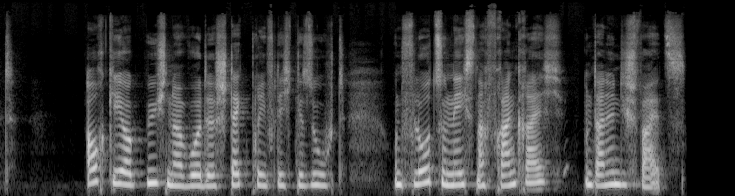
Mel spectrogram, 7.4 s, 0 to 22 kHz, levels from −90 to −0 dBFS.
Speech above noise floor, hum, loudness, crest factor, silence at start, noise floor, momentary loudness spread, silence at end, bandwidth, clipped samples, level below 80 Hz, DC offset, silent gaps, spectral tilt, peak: 45 dB; none; -23 LUFS; 20 dB; 0.05 s; -68 dBFS; 11 LU; 0.55 s; 18 kHz; under 0.1%; -66 dBFS; under 0.1%; none; -3.5 dB/octave; -4 dBFS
